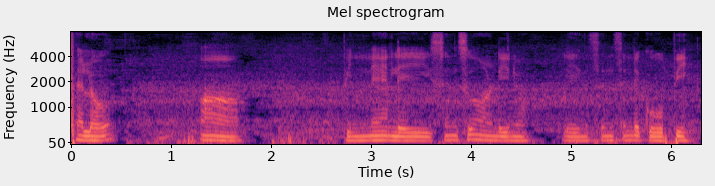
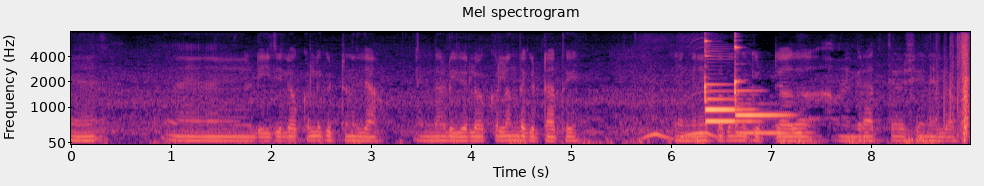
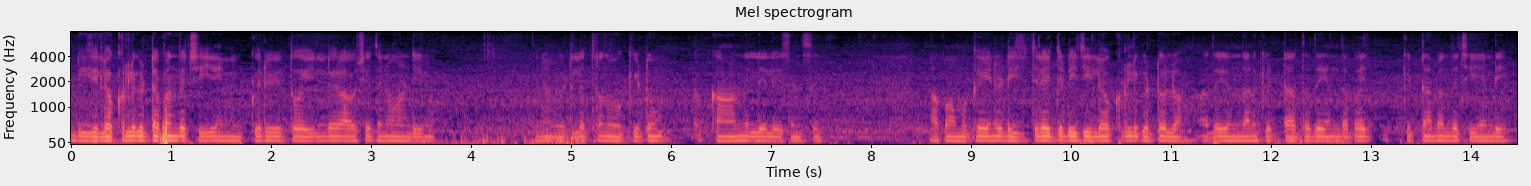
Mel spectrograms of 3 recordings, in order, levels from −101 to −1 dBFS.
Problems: background sounds at intervals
